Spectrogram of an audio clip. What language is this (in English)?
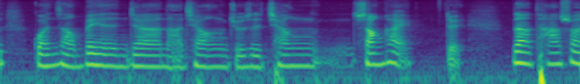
Chinese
